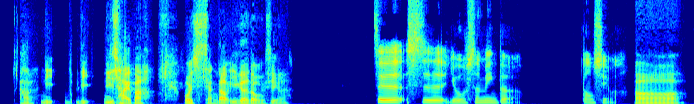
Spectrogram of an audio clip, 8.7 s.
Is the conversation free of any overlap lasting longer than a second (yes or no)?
yes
